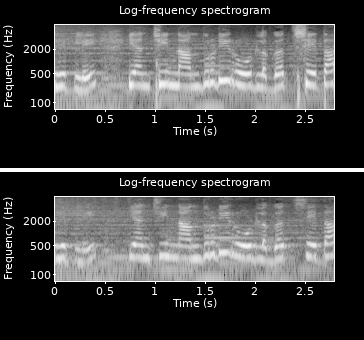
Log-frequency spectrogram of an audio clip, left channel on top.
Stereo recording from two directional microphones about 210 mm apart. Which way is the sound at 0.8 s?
50° left (ahead or behind).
